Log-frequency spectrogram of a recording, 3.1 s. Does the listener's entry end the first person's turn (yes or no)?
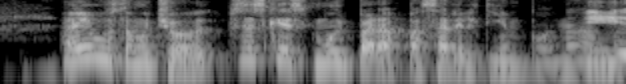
yes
